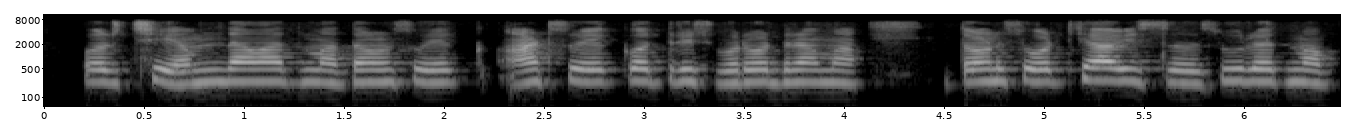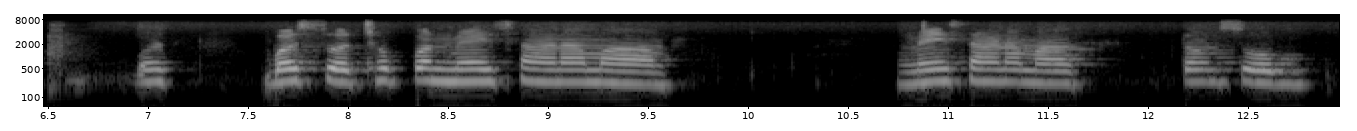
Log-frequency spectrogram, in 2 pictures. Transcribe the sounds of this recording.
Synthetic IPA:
pəɾt͡ʃʰeəmd̪aʋad̪mãt̪ɾəɳ̃soekãʈʰsoekət̪ɾisʋəɾod̪ɾamãt̪ɾəɳ̃soəʈʰjaʋisːuɾət̪mã | bəsot͡ʃʰəpːənmesaɽ̃amã | mesaɽ̃amã | t̪əɳso

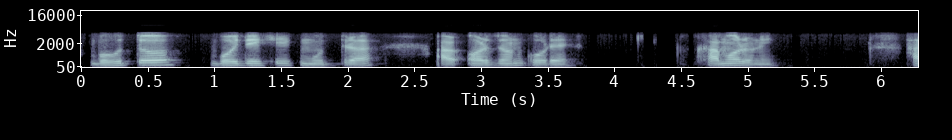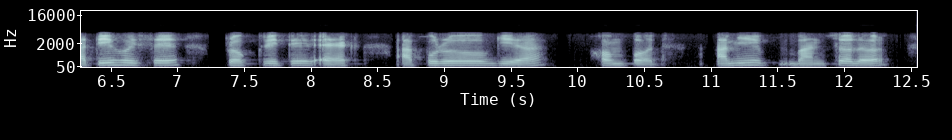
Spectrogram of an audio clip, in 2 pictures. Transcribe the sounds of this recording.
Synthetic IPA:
boɦutɔ | bojdexʰikmudɹa | ɔɹzɔnkoɹɛ | kʰamɔɹoni | hatiɦojsɛpɹɔkɹitiɹɛk | a̰puɹoɡija | xɔmpɔd | amibansɔlɔɹ

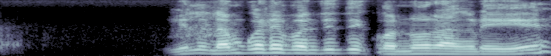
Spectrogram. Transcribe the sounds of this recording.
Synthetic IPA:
ilːɐnɐmkɐɽebɐnd̪it̪ːikonːuɾaːŋɡɽi

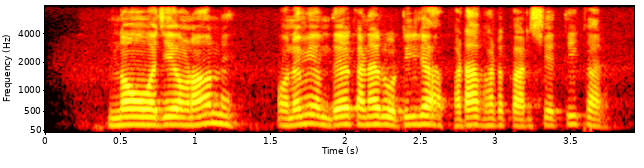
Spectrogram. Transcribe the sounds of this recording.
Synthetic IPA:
nɔ̃ːʋəd͡ʒeːəʋɳaːʊnẽː | ʊnẽːʋiːəmd̪eːkəɳẽːɾoːʈiːd͡ʒaːpʰəʈaːpʰəʈkəɽʃeːt̪iːkəɾ

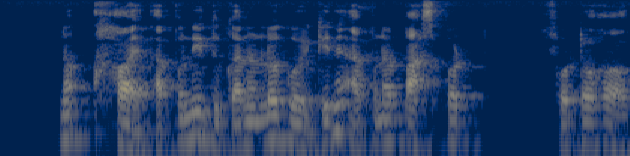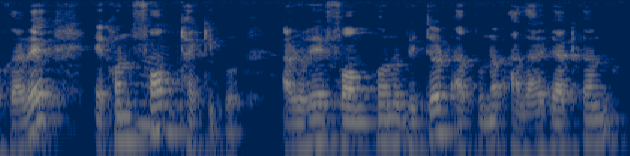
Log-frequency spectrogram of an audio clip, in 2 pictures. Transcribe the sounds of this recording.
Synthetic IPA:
nɔhɔja̰punidʊkanɔloɡojɡinɛʔapunaɹpaspɔɹt̚ | pʰotoxɔɦkaɹɛɛkʰɔnpʰɔɹmtʰakibɔa̰ɹuxejpʰɔɹmkʰɔnɔɹbʱitɔɹɔtapunaɹʔadʱaɹkatkʰan

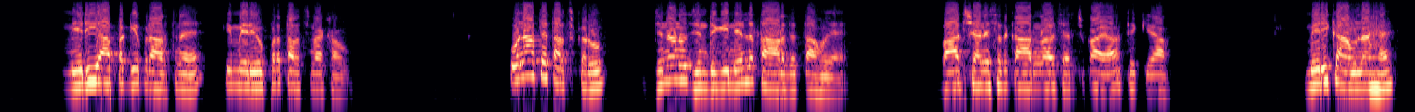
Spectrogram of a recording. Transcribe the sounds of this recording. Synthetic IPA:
meːɾiːaːpəɡeːpɾaːɾt̪ʰnaːɦɛːkɪmeːɾeːʊpːəɾt̪əɾtnaːkʰaːo̰ː | ʊnãːt̪eːt̪əɾtkəɾoː | d͡ʒɪnãːnũːzɪnd̪əɡiːneːlət̪aːɽd̪ɪt̪ːaːɦoːjaɛ̰ː | baːd̪ʃaːneːsət̪kaːɾnaːlsɛɾt͡ʃʊ̥kaːjaːt̪eːkɪɦaː | meːɾiːkaːmnãːɦɛː

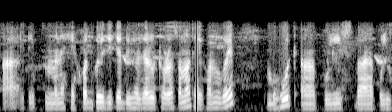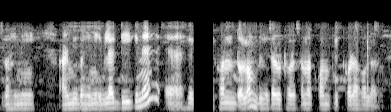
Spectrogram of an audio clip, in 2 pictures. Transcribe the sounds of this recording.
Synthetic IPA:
tḭmanɛxɛxɔt̚ɡojzitiadujɦɛzaɹutʰɔɹɔsɔnɔtxejkʰɔnɡoj | boɦutpulisbapulisbaɦini | a̰ɹmibaɦiniḛbilak̚dikinɛxe | ekʰɔndɔ̰lɔŋduɦɛzaɹutʰɔɹɔsɔnɔtkɔmplitkɔɹaɦola̰ɡɔ̰

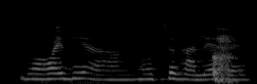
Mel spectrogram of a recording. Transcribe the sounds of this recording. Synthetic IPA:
nɔɦɔjd̪imʊd̪sebʱaːljaɦɛː

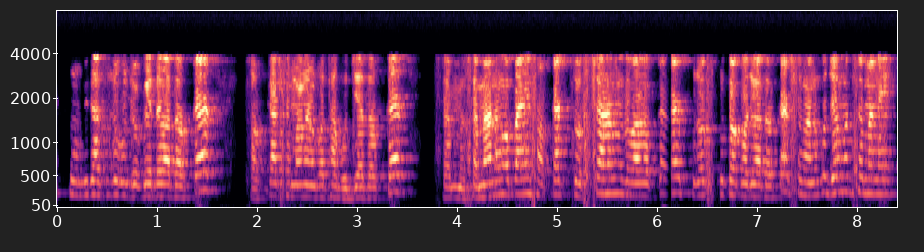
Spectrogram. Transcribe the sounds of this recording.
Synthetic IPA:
sobid̪asutɔkud͡ʒoɡed̪ebad̪ɔɾkaɾ | sɔɾkaɾsemanɔŋkɔt̪ʰabud͡ʒʱiad̪ɔɾkaɾ | esemanɔŋkɔpaĩsɔɾkaɾpɾotsaɦand̪ebad̪ɔɾkɾpuɾɔskɾut̪ɔkɔɾibad̪ɔɾkaɾsemanɔ̃ŋkud͡ʒemod̪ʱsemane

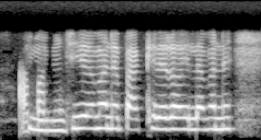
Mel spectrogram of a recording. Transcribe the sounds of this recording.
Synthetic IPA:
a̰ãnd͡ʒʱiɾemanepakʰeɾeɾɔɦilamane

